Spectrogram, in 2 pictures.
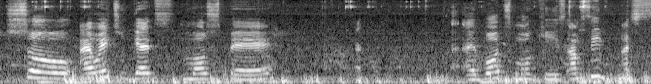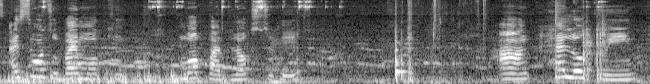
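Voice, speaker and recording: A young adult Nigerian-accented woman chats with viewers on a live stream, greeting them by name and repeating her phrases. Her voice is a little high and slow, with long pauses, over loud background noise.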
